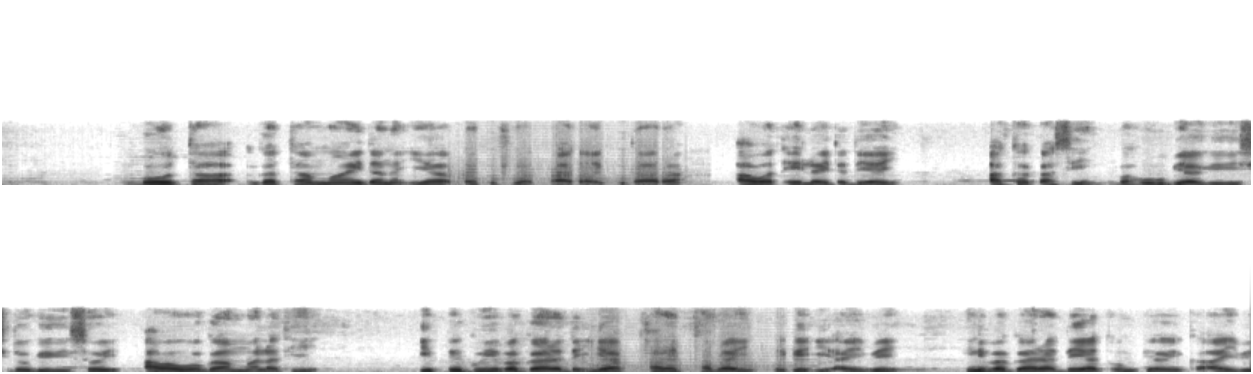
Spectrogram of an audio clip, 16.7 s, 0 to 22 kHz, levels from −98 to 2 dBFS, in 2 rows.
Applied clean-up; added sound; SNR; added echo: neural separator model SepFormer DNS4.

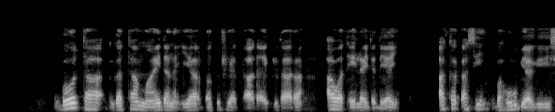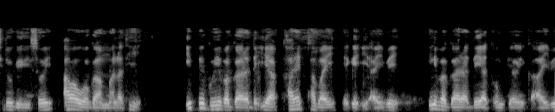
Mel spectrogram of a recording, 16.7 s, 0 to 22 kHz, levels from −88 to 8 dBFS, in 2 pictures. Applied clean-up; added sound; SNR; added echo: neural mask model Resemble Enhance denoiser.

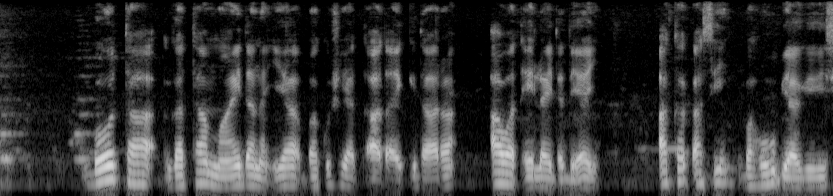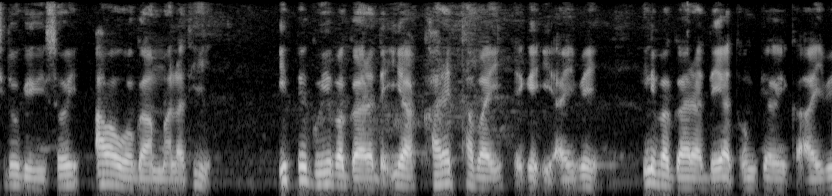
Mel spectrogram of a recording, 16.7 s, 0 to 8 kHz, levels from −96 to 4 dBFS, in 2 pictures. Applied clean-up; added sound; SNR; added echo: none; none; none; none.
